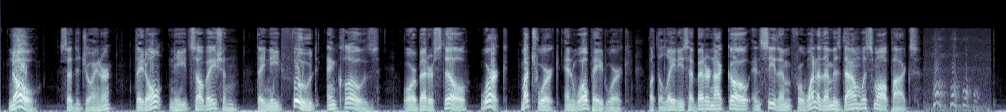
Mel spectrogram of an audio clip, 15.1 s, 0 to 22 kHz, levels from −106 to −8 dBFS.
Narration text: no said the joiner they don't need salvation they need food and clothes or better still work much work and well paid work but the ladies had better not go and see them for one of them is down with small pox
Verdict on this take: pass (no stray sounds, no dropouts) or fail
fail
